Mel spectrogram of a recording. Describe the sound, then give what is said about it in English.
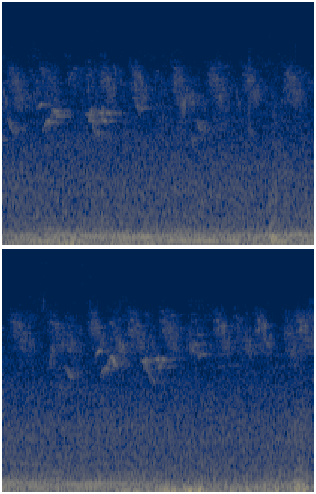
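A robin sings a steady series of short, high warbling phrases repeating throughout, over a constant low background rumble. “I think this is a robin.”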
